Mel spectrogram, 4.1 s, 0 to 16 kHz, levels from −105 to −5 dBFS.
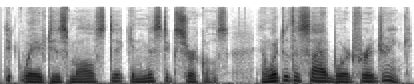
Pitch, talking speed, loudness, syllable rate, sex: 120 Hz, 230 wpm, -20 LUFS, 5.6 syllables/s, male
